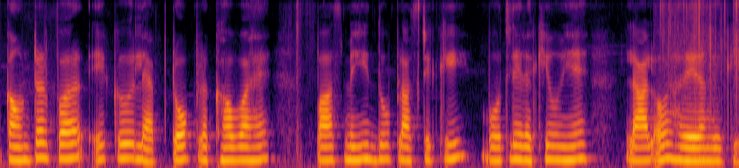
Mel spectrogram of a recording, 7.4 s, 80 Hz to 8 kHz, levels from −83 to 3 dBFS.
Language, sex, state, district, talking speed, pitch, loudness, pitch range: Hindi, female, Odisha, Nuapada, 185 wpm, 190 Hz, -16 LUFS, 185-205 Hz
